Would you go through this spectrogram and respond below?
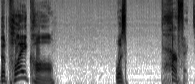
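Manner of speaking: deliberate, unhurried, halting, each word spaced out. In a conversation, speaker announces it and says the sentence slow. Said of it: "I'm going to say this slowly".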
